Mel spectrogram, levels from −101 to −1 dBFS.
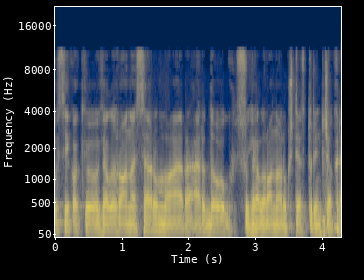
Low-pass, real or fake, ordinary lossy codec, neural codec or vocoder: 10.8 kHz; real; MP3, 64 kbps; none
